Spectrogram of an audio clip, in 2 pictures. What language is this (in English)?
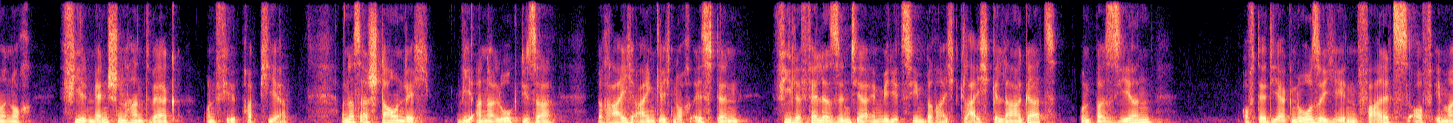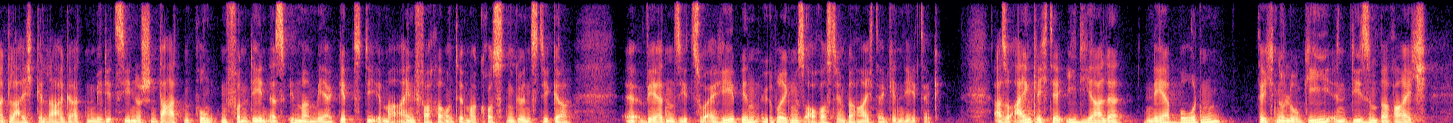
German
